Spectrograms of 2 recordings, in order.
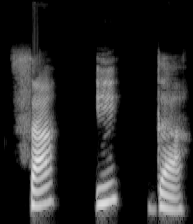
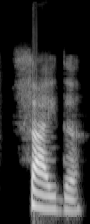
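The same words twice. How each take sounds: First: Sa and da spoken as separate syllables; syllables split. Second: Saida with the a and i glided together; wrong pronunciation. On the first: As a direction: break saída into its syllables. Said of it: "Outro exemplo". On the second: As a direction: run the a and i of saida into one syllable. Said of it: "Não se diz". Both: Shown as a demonstration.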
